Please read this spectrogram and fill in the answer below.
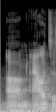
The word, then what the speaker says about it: Alex: Alex is spelled A-L-E-X. McNeil is spelled M-C-N-E-I-L.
